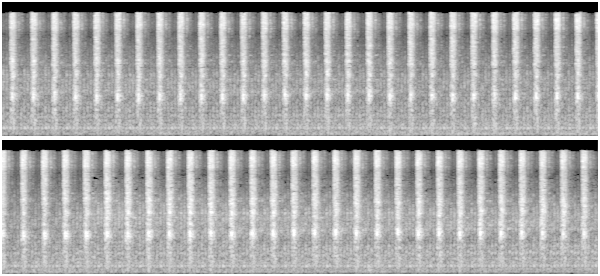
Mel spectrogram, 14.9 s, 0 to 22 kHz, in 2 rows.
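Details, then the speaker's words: FAW truck diesel that wouldn't start after sitting 2-3 hours, with water in one cylinder, cranked with the injector out: very even chuffing at about four per second as the starter spins the engine freely, blowing the water out. "ठीक है तो हमने एक ही to Mysore खोला था क्योंकि हमें पता चल गया तो हमने देखा था कि एक ही या चैप्टर में मतलब एक की पिस्टल में पानी आ रहा था"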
